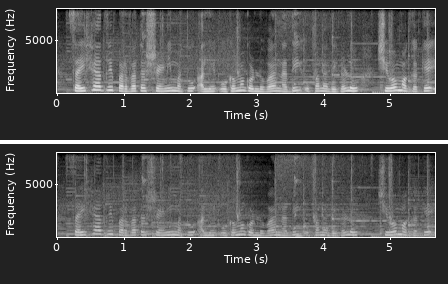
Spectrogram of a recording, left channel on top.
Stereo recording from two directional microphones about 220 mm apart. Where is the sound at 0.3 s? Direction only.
40° left (ahead or behind).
